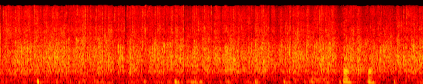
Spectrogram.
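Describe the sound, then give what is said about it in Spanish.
An audience applauds with dense, continuous clapping that stays loud and even from start to finish, with no distinct pauses. “Un aplauso para la mamá de Antonio.”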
